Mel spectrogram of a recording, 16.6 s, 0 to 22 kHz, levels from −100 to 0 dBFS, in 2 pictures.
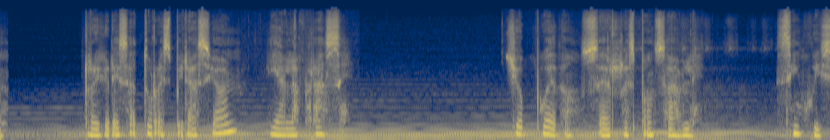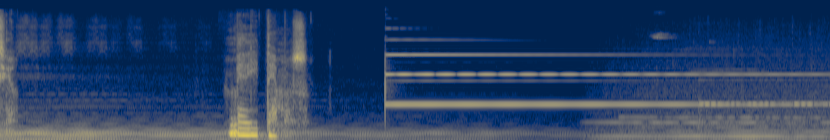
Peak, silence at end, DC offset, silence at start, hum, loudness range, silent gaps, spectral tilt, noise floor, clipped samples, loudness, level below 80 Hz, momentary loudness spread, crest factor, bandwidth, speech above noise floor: -8 dBFS; 0.05 s; under 0.1%; 0 s; none; 16 LU; none; -4.5 dB/octave; -56 dBFS; under 0.1%; -23 LUFS; -44 dBFS; 23 LU; 18 dB; 16 kHz; 34 dB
